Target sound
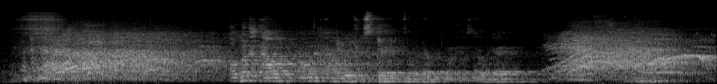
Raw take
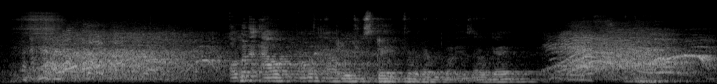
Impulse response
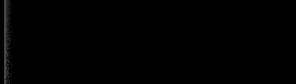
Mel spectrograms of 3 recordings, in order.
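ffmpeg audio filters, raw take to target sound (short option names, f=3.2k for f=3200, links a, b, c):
-filter_complex "[0:a]asplit=2[a][b];[b]adelay=120,highpass=300,lowpass=3.4k,asoftclip=type=hard:threshold=-25.5dB,volume=-7dB[c];[a][c]amix=inputs=2:normalize=0,asplit=2[d][e];[1:a]atrim=start_sample=2205,asetrate=23814,aresample=44100[f];[e][f]afir=irnorm=-1:irlink=0,volume=-5dB[g];[d][g]amix=inputs=2:normalize=0,volume=-3.5dB"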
